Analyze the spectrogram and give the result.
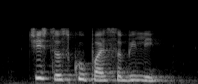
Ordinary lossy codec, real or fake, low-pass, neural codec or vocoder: none; real; 5.4 kHz; none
